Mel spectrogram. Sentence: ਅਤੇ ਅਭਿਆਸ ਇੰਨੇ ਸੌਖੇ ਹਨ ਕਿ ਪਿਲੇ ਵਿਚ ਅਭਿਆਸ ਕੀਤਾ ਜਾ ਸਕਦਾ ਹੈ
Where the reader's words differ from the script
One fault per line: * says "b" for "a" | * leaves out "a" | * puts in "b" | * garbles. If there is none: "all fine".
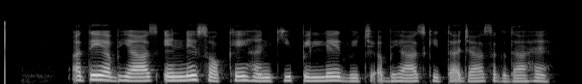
all fine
